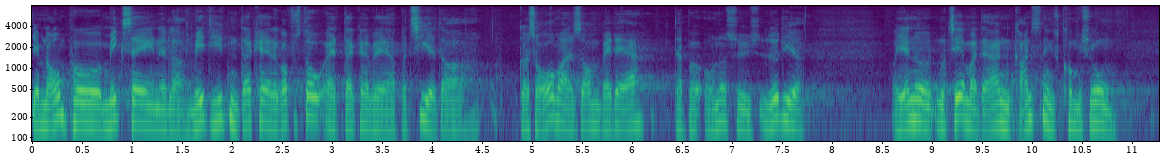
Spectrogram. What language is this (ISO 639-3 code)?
dan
